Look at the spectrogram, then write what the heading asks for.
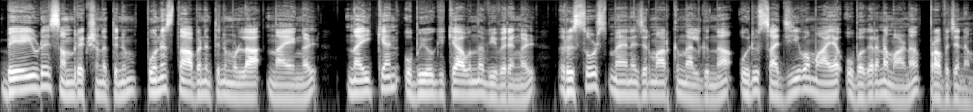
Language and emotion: Malayalam, neutral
